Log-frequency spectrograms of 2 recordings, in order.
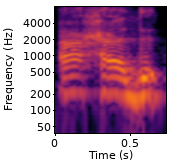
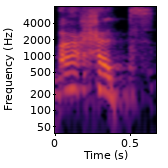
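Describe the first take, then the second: First: The final consonant is released cleanly without breath. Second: The final consonant is released with audible breath. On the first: The speaker calls it right. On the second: The speaker calls it wrong.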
